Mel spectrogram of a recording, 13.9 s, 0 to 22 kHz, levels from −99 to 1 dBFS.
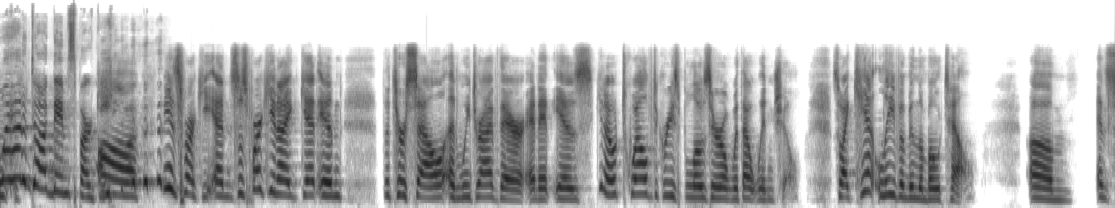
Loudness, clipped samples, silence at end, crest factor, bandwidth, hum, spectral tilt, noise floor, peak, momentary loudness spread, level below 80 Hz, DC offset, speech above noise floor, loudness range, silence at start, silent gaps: -19 LUFS; under 0.1%; 0 s; 14 dB; 18 kHz; none; -2 dB/octave; -58 dBFS; -6 dBFS; 10 LU; -76 dBFS; under 0.1%; 38 dB; 5 LU; 0 s; 13.63-13.68 s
